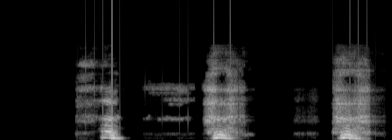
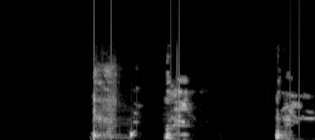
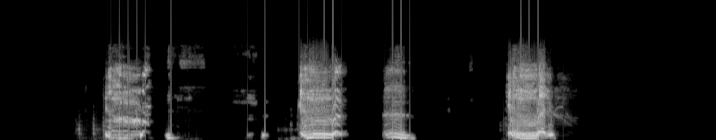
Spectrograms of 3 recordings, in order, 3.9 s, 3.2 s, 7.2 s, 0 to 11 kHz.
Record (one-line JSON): {"exhalation_length": "3.9 s", "exhalation_amplitude": 29377, "exhalation_signal_mean_std_ratio": 0.37, "cough_length": "3.2 s", "cough_amplitude": 27549, "cough_signal_mean_std_ratio": 0.3, "three_cough_length": "7.2 s", "three_cough_amplitude": 29689, "three_cough_signal_mean_std_ratio": 0.41, "survey_phase": "beta (2021-08-13 to 2022-03-07)", "age": "45-64", "gender": "Female", "wearing_mask": "No", "symptom_cough_any": true, "symptom_new_continuous_cough": true, "symptom_runny_or_blocked_nose": true, "symptom_shortness_of_breath": true, "symptom_sore_throat": true, "symptom_fatigue": true, "symptom_fever_high_temperature": true, "symptom_headache": true, "symptom_change_to_sense_of_smell_or_taste": true, "symptom_loss_of_taste": true, "symptom_onset": "3 days", "smoker_status": "Current smoker (e-cigarettes or vapes only)", "respiratory_condition_asthma": false, "respiratory_condition_other": false, "recruitment_source": "Test and Trace", "submission_delay": "2 days", "covid_test_result": "Positive", "covid_test_method": "RT-qPCR"}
